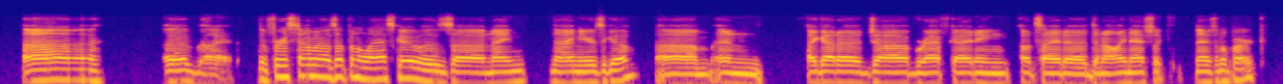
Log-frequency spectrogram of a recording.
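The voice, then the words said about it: Slight regional accent. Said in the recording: “You have a bit of an accent.”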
